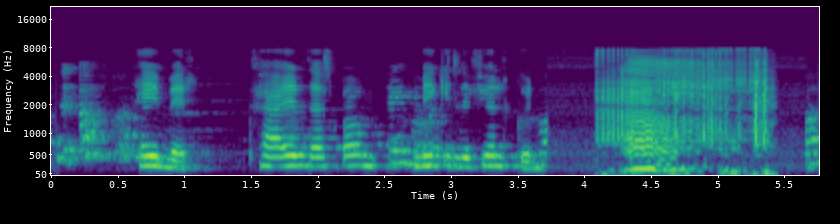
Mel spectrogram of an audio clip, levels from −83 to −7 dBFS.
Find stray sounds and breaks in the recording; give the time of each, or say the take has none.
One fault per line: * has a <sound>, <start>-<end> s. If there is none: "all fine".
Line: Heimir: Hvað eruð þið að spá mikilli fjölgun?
* has a squeak, 4.1-5.5 s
